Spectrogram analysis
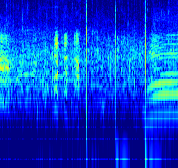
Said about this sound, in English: Come on, y'all gotta clap. That was a good word.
